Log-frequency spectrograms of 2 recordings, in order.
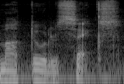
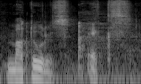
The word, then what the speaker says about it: Matolsex: Det är ju så konstigt att jag har inte döpt detta namnet själv, utan på Spotify så heter jag M-A-T-O-L-S-E-X, vilket man då kan uttala som Matulsex eller Matulsex. – Ja. Okay. – Det har med Expressen att göra, EX, att det låter så.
